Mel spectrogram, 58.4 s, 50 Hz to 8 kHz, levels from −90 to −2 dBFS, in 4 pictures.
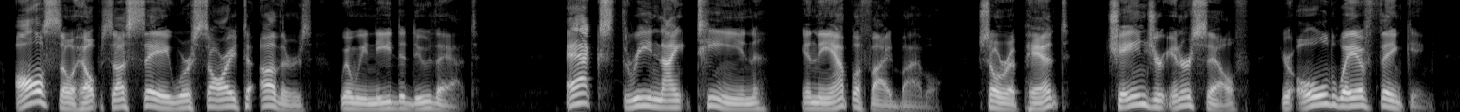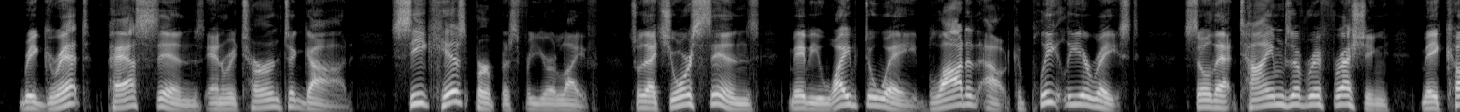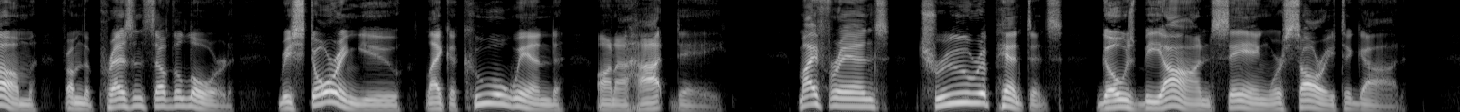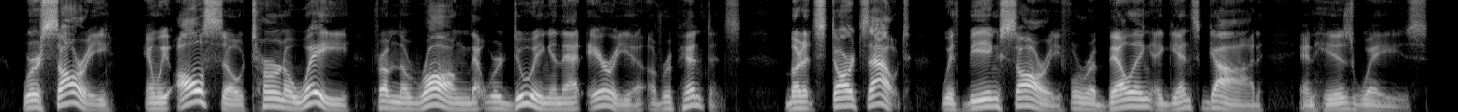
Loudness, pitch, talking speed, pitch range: -25 LUFS, 125 Hz, 125 wpm, 100-155 Hz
